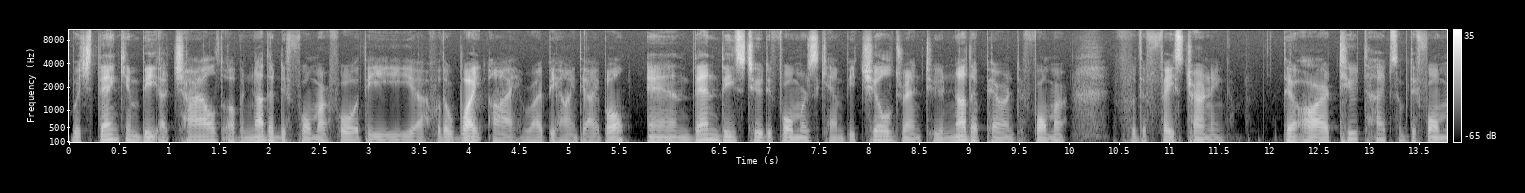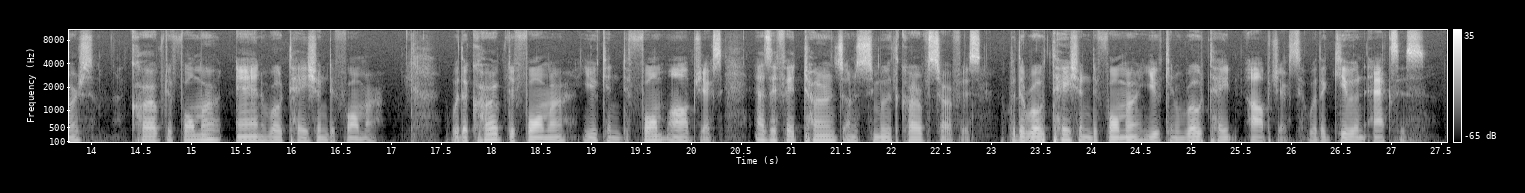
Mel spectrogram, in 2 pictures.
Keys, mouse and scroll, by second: 0.4 click, 2.9 click, 3.7 click, 5.2 right click, 6.2 click, 7.2 click, 8.0 right click, 9.6 click, 10.5 click, 12.1 click, 13.7 click.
